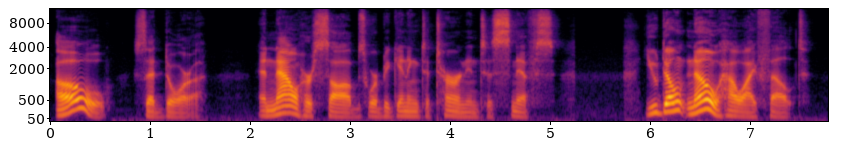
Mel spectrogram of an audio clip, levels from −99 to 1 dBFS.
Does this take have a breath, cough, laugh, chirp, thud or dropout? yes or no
no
